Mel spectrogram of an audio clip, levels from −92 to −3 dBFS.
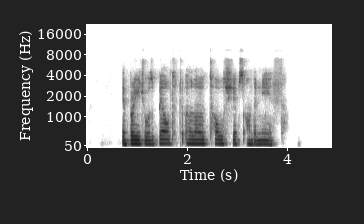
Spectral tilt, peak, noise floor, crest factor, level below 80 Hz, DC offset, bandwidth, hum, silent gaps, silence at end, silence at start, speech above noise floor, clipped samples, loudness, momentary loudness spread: -7.5 dB/octave; -4 dBFS; -90 dBFS; 18 dB; -66 dBFS; under 0.1%; 7.2 kHz; none; none; 1 s; 0.7 s; 69 dB; under 0.1%; -21 LUFS; 8 LU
